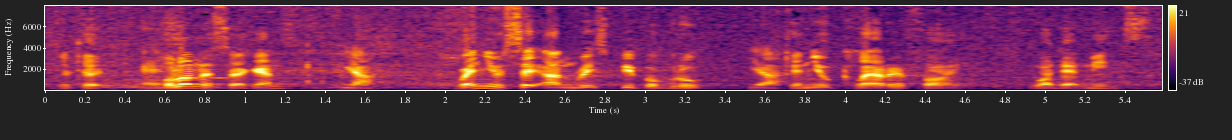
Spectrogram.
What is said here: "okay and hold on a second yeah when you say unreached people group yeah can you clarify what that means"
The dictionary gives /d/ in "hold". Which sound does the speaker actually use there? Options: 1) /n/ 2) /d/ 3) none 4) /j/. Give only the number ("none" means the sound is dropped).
3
